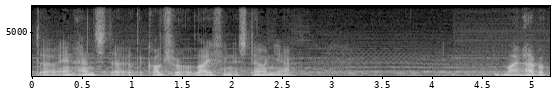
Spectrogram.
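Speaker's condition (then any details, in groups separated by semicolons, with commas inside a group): No condition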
